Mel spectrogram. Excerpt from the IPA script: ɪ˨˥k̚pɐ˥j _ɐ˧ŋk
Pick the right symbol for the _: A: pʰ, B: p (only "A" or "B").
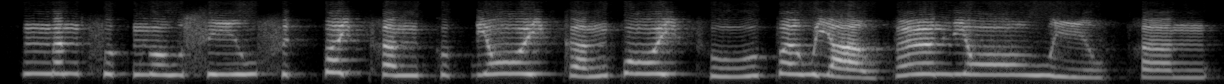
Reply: A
